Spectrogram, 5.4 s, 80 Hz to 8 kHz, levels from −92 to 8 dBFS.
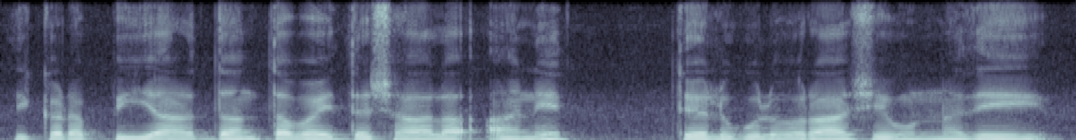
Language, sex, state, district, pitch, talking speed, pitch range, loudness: Telugu, male, Telangana, Mahabubabad, 120 Hz, 90 wpm, 115-125 Hz, -13 LUFS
